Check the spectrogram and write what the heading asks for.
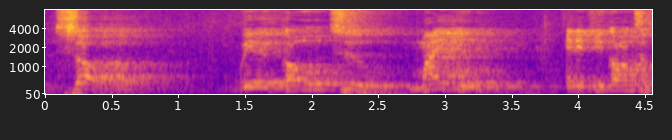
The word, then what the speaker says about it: Michael: And then you'll have Michael, and the CH sounds like a K, right?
